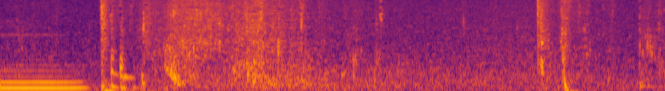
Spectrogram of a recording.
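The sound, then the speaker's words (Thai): After a brief steady electronic tone, waves wash and fizz across the shore of Hat Sai Kaew, a white-sand beach with clear sea water, with a few sharper splashes rising out of the continuous hiss of foam. “เอาเสียงคลื่นที่หาดทรายแก้ว เข้าเครื่องแปลภาษา เขาคงจะบอกเราว่า มาเที่ยวที่นี่สิ หาดทรายขาวน้ำทะเลใสรอคุณอยู่”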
